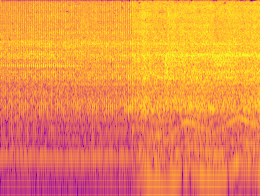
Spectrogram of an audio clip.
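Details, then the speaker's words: Isuzu Panther diesel after the fuel filter was replaced: steady idle clatter then clean, even revving with no stumbling or stalling, where before it shook and died; normal revving. "Kita gas-gas. Kalau tadi digas gini langsung goyang-goyang terus mati. Sekarang sudah nggak lagi setelah kita ganti filter solar ini."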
